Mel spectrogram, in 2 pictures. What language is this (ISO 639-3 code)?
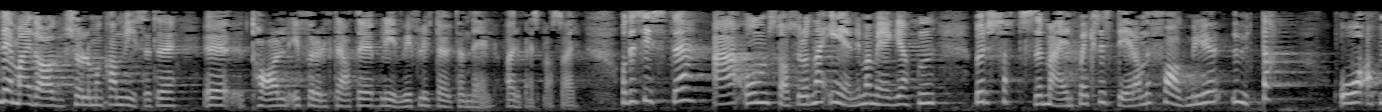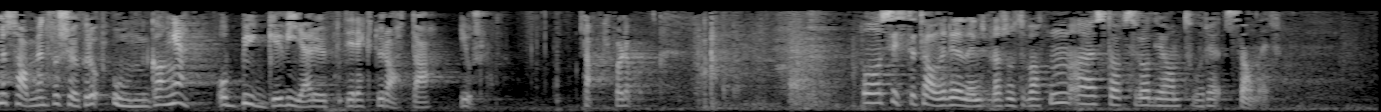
nor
